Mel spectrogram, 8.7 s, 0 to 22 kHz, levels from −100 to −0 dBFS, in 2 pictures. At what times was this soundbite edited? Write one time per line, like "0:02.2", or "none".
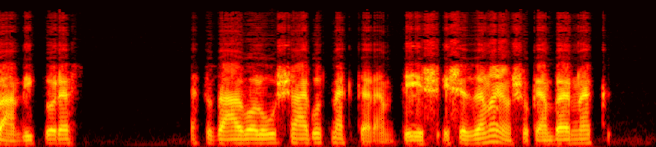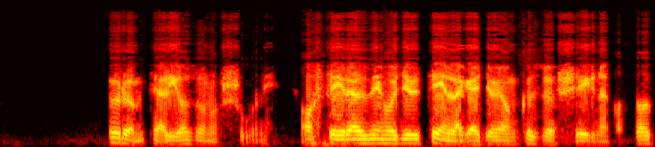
none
